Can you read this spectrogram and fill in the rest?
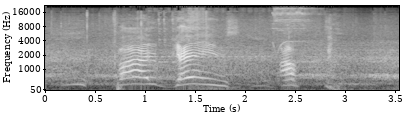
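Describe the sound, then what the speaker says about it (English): A large crowd at a Smash tournament chants and cheers as a steady roar, with an excited commentator talking loudly over it in short bursts. "as the entire crowd is chanting, thank you, Leo."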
